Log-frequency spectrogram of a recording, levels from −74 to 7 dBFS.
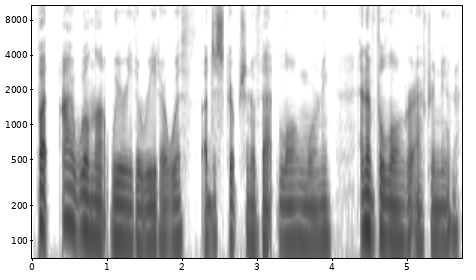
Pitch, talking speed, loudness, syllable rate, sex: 105 Hz, 200 wpm, -23 LUFS, 5.3 syllables/s, male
